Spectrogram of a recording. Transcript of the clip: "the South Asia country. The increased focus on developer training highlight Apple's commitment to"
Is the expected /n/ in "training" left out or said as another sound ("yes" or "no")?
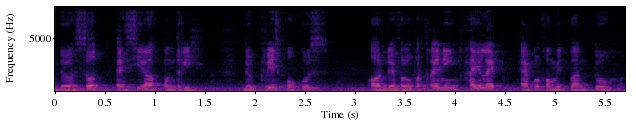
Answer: no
